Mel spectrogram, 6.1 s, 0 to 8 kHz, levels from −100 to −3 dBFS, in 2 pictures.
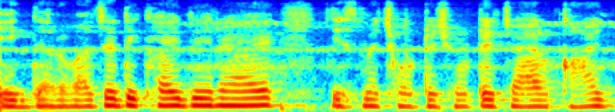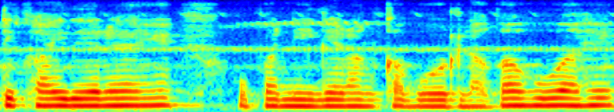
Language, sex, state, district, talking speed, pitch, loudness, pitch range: Hindi, female, Goa, North and South Goa, 215 wpm, 180 Hz, -17 LUFS, 170-190 Hz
